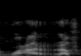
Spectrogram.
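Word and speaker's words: مُعَرَّف: تعریف ہو اس کو معرف کہا جاتا ہے را کے زبر کے ساتھ، اور تعریف کو معرف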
